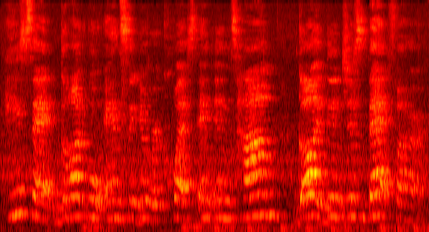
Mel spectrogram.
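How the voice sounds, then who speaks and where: A high-voiced woman heard from far off in a very echoey hall with faint noise. She is an actress playing a devout wife, anguished yet hopeful, delivering an emphatic theatrical monologue to the audience with dramatic pauses. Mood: awed, earnest. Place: stage play in a large echoey room.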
